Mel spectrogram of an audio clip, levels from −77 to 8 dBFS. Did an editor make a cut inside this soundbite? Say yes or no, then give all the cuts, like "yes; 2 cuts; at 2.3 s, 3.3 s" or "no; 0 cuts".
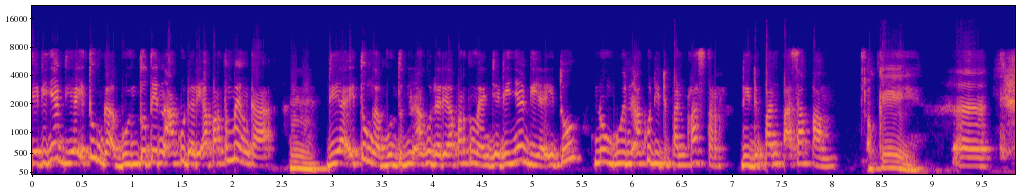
no; 0 cuts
